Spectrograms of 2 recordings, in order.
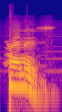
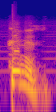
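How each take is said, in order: First: The first vowel is an 'ai' glide. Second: The first vowel is a short 'i' sound. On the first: This is the purest form. "शुद्धता इसका होता है फाइनिश" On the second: This is how people commonly say it. "इसे बोल देते हैं ना फिनिश"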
